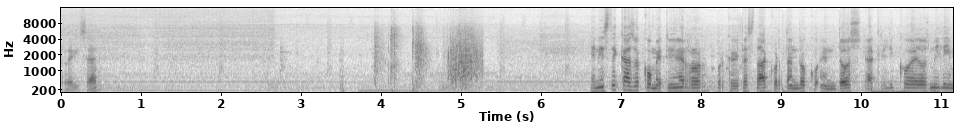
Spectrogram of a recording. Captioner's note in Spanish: Aplausos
